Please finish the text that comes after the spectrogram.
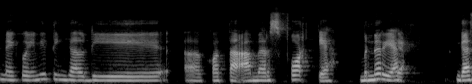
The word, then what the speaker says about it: Amersfoort: Meiko ini tinggal di kota Amersfoort ya, bener ya? Ya. Nggak Ya. salah ngomong, saya udah fasih Enggak, pengucapannya. benar-benar Amersfoort. Ya. Amersfoort.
